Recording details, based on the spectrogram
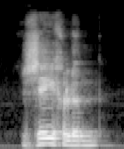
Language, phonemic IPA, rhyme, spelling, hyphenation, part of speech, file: Dutch, /ˈzeː.ɣə.lən/, -eːɣələn, zegelen, ze‧ge‧len, verb, Nl-zegelen.ogg
- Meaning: 1. to affix a seal or stamp 2. to affix a seal or stamp: notably as proof that a sealing tax is paid 3. to seal up, close, using (a) seal(s)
